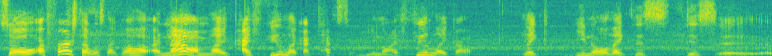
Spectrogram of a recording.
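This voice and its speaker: Over noticeable background noise, a woman speaks at a moderate pace with a fairly high pitch and lively intonation. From Spain. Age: 60s. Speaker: caller. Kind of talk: casual chat. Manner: halting.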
